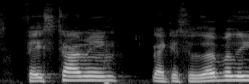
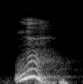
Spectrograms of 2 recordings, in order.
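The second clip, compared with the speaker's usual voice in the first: excited whoop; 10 semitones higher, 5 dB louder than usual. Real, not acted. Cheering about going to the meal.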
